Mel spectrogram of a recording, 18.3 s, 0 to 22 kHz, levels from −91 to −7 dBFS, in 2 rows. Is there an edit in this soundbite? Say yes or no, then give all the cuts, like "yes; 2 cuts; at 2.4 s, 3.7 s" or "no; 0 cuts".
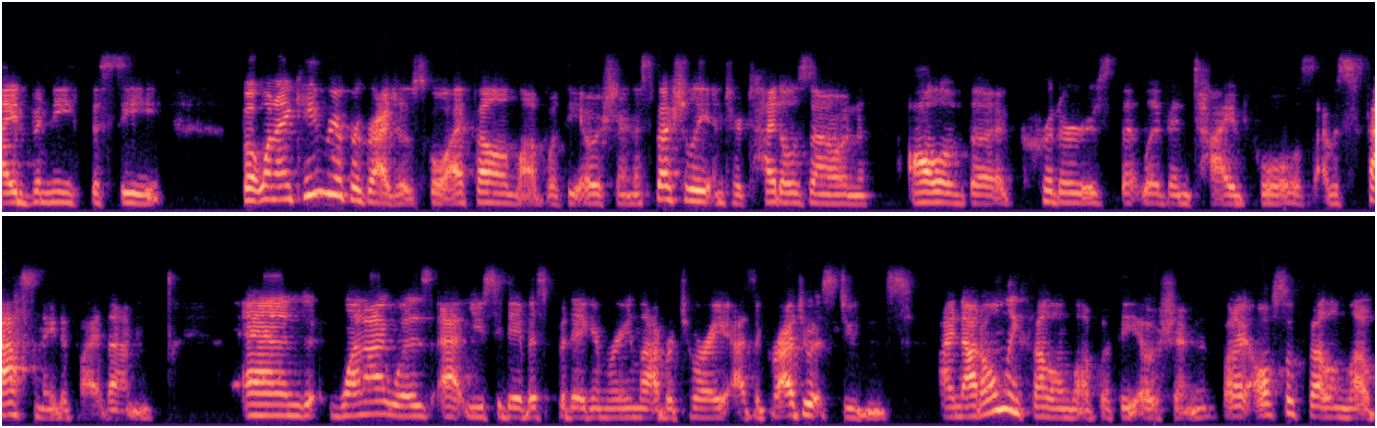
no; 0 cuts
